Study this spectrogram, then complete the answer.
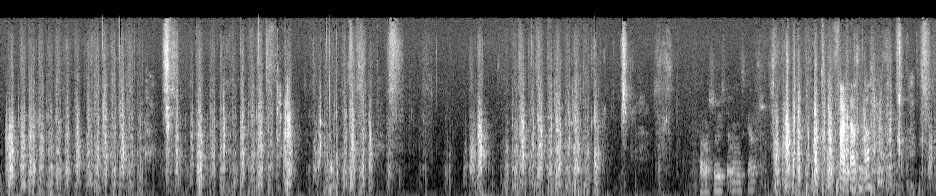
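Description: A dog scratches and digs rapidly at a fabric cushion.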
